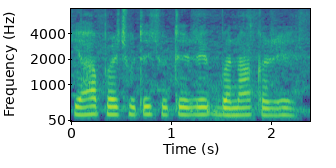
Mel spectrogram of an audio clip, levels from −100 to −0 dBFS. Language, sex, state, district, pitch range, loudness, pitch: Hindi, female, Arunachal Pradesh, Papum Pare, 190-205 Hz, -17 LUFS, 200 Hz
